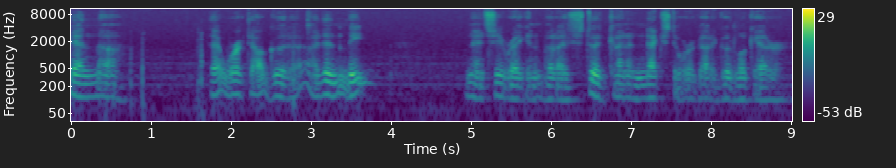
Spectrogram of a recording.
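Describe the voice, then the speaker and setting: A man with an American accent speaks fairly slowly at a fairly low pitch, with ordinary pitch variation, long and frequent pauses, and noticeable background noise. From Southern California. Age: 80s+. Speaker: war veteran. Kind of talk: oral history interview. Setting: veterans home interview. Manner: halting, many fillers.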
